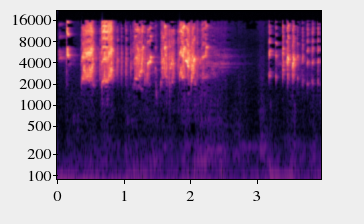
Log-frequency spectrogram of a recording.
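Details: Two lovebird chicks from white pastel violet and pastel mauve parents, recorded March 3, 2021, give harsh raspy bursts in a quick run for about two seconds, then a pause before a shorter broken series of scratchy chirps.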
